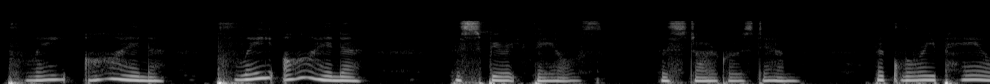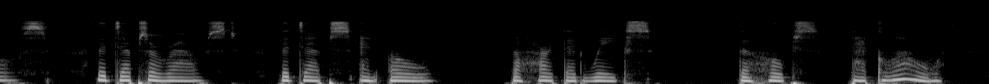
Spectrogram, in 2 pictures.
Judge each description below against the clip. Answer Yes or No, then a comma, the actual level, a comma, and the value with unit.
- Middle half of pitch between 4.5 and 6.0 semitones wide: No, average, 3.2 semitones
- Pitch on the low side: No, medium, 175 Hz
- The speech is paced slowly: Yes, slow, 80 wpm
